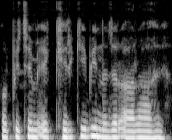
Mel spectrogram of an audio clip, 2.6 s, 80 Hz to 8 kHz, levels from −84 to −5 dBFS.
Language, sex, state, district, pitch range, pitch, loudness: Hindi, male, Arunachal Pradesh, Papum Pare, 135-155 Hz, 145 Hz, -13 LUFS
